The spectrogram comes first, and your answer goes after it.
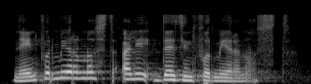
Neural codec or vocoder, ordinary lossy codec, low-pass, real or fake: vocoder, 22.05 kHz, 80 mel bands, WaveNeXt; none; none; fake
